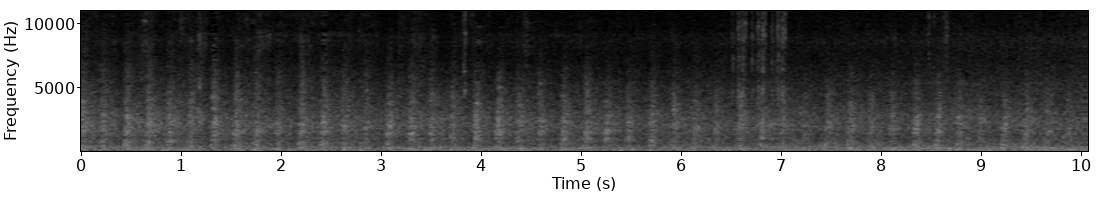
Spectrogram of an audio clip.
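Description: Passenger train carriages rolling past close below, a steady rumble with the wheels clicking over the rails.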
